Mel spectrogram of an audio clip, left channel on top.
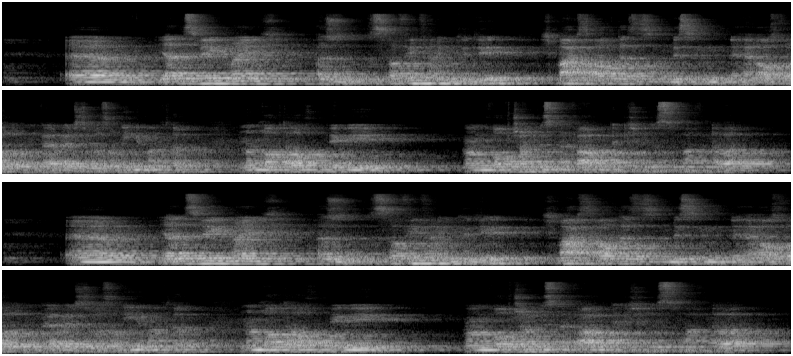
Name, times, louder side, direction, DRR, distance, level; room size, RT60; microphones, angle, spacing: voice 1, 0.6-5.0 5.4-11.7 12.5-15.2, equal, 70° left, -6 dB, 0.8 m, -22 dB
2.6 x 2.1 x 3.8 m, 2.4 s
head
